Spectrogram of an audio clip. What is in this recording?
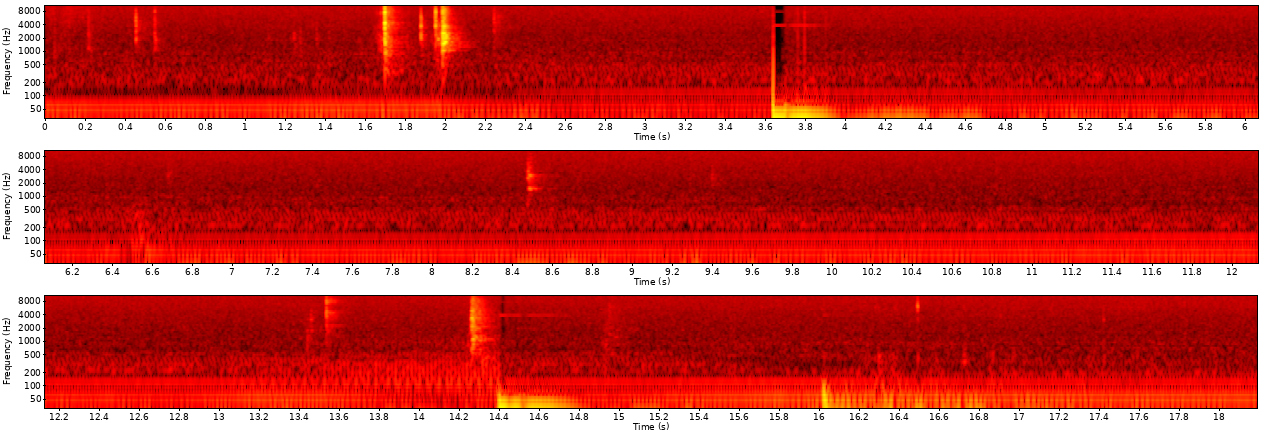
TV - Turned on and off
Television turned on and off
Turned, TV, off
